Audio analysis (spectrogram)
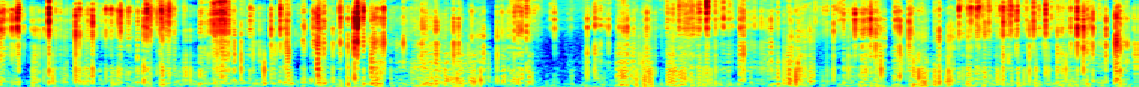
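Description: Long acrylic nails on both hands scratch and tap across a black glossy faux-leather board with a raised diamond quilted texture. The sound is a dense, continuous run of crackly scratches and quick dry taps with a bright edge and very short decay. The level rises and falls steadily throughout.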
